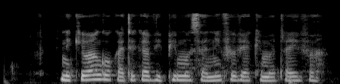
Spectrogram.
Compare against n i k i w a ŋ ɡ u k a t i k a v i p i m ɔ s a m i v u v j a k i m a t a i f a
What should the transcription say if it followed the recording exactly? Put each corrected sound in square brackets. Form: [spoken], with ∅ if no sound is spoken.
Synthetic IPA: n i k i w a ŋ ɡ [ɔ] k a t i k a v i p i m ɔ s a [n] i [f] u v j a k i m a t a i f a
